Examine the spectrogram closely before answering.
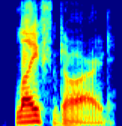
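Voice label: "lifeguard", American English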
